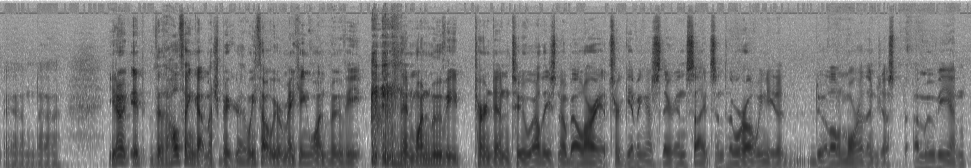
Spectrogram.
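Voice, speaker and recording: A man's voice: sits low, fairly quick, gravelly, a little mellow. A middle-aged American man from Texas speaking as a guest in an interview, earnest and discursive as he explains things conversationally. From Texas, United States. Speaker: interview guest, nonprofit founder.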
